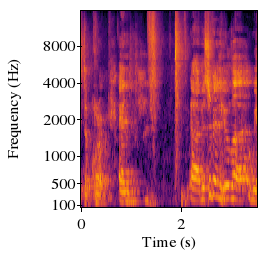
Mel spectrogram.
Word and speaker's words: de Broglie: It's de Broglie.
